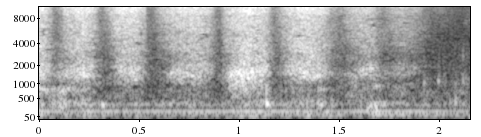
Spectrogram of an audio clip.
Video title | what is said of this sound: WAHHH TROP CONTENTE DE MES ACHATS ACTION SCRAP NOEL #scrap #haul #loisirscreatifs #action | Ça fait plastique, hein, évidemment. Ça fait comme des gouttes.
